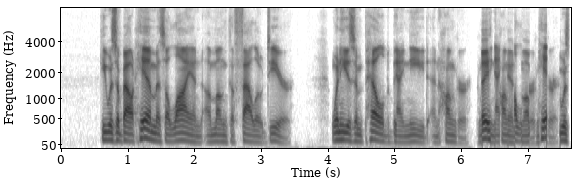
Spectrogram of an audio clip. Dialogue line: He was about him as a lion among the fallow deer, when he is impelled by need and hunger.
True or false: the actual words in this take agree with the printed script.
false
